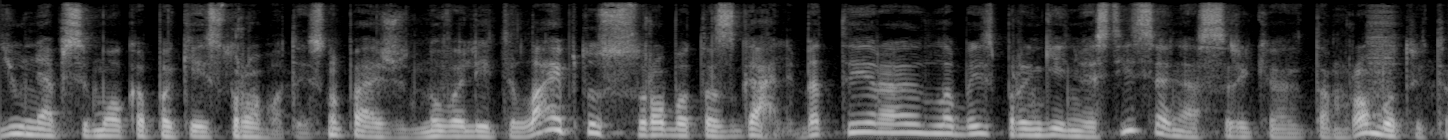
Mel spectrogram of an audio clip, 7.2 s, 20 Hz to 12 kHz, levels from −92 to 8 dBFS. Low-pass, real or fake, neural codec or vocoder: 10.8 kHz; real; none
